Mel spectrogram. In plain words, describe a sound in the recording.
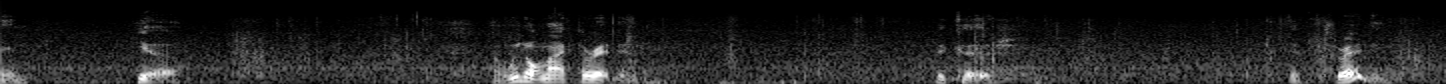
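An older man speaks in short bursts close by, outdoors.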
